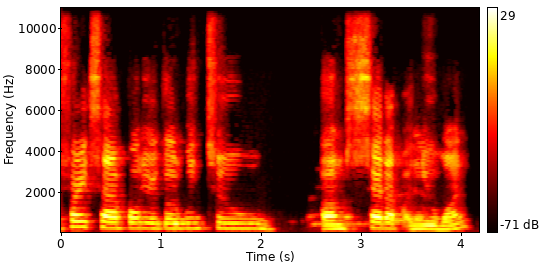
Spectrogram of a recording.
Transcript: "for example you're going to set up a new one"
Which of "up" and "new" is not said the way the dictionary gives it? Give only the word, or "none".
none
